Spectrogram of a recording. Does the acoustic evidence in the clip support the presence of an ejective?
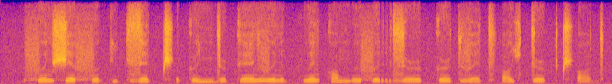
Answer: yes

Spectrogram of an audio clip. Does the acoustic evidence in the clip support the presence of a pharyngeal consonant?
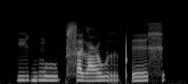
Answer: yes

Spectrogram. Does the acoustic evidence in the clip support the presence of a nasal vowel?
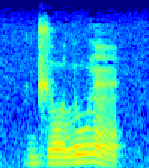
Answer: yes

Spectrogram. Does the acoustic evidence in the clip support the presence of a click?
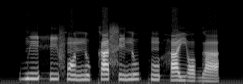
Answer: no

